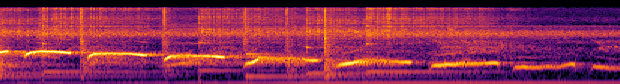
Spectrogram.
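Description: Closing music: a run of about nine short, slurred whistled notes stepping down in pitch, over held low notes, fading out near the end.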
